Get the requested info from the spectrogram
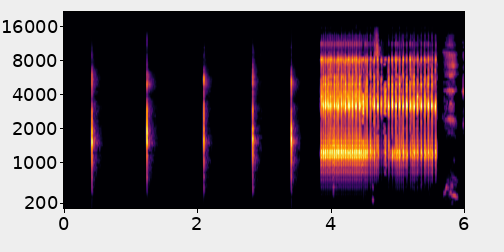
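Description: Bubbles of a silicone pop-it fidget toy being pressed by a finger, one at a time: five short pops about two-thirds of a second apart. They are followed by a loud, steady high sound lasting under two seconds.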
